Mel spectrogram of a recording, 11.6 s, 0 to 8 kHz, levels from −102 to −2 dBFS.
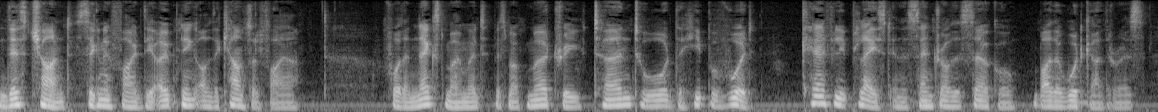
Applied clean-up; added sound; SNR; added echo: none; none; none; none.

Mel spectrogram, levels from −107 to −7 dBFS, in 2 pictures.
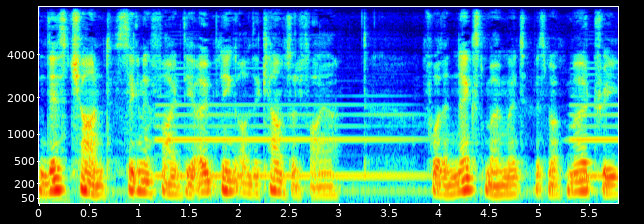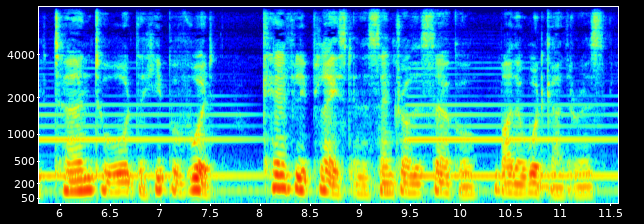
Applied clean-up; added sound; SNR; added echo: none; Wind instrument, woodwind instrument; 12 dB; reverberation time 0.2 s.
